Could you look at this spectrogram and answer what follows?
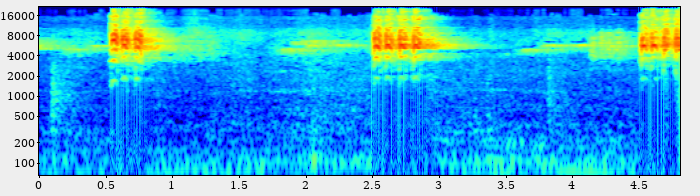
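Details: Chestnut-crested yuhina from Kalimantan in strong song, short high chattering bursts roughly every two seconds, separated by faint thin whistles.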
